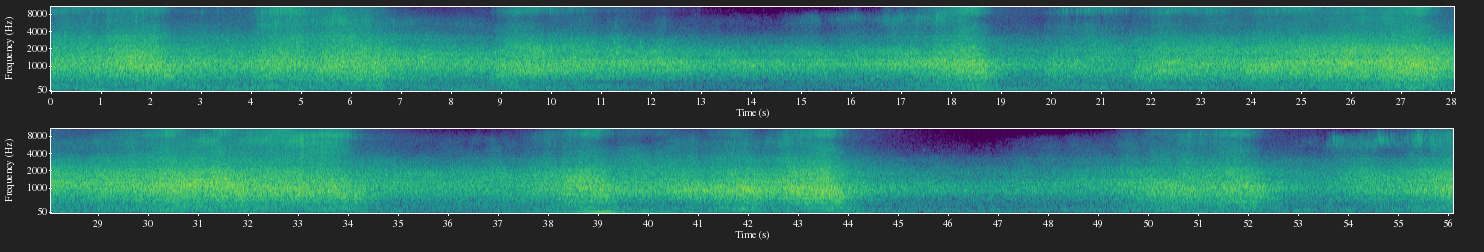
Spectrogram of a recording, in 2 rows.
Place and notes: Radargatan, Uppsala, Švédsko - pedestrian bridge over highway, Uppsala
gray sounds of cars passing below. very mediocre.
recorded with H2n, 2CH, handheld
